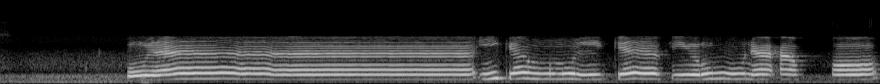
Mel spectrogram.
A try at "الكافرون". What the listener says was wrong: بس أظهر الترقيق للراء الكافرون.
